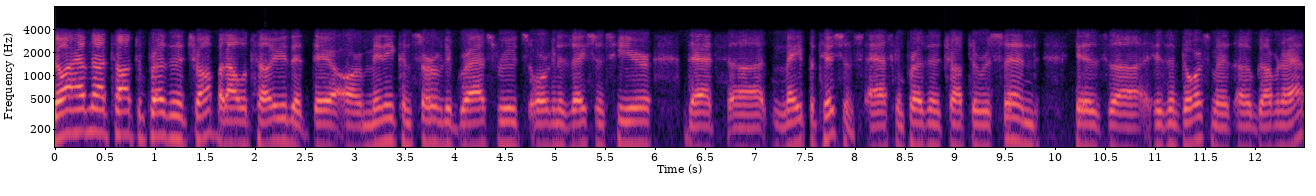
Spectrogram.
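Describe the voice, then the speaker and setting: With an American accent, a man talks at a fairly quick pace in an ordinary speaking voice. His pitch is medium, with ordinary pitch variation. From US South, Georgia. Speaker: politician and retired army officer. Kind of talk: radio interview.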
